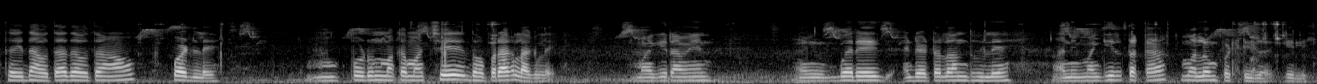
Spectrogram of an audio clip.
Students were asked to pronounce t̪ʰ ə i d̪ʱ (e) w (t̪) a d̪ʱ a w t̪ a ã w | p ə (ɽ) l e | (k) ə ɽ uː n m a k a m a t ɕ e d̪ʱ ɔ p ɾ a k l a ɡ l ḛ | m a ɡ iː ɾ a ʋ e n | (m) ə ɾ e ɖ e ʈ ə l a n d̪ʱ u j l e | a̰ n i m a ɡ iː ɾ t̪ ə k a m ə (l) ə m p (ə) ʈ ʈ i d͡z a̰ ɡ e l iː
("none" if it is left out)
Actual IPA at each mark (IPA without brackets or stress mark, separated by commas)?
a, t̪, ɽ, p, b, l, ə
